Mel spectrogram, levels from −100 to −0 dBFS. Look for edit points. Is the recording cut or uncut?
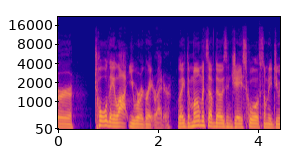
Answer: uncut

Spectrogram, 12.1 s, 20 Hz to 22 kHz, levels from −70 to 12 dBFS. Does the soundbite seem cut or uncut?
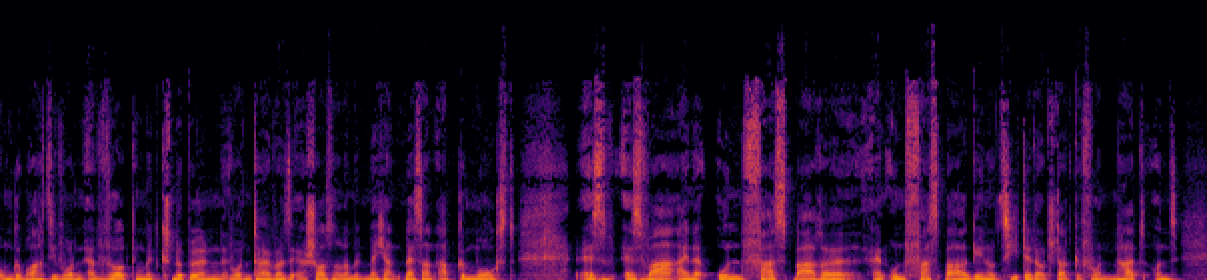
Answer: cut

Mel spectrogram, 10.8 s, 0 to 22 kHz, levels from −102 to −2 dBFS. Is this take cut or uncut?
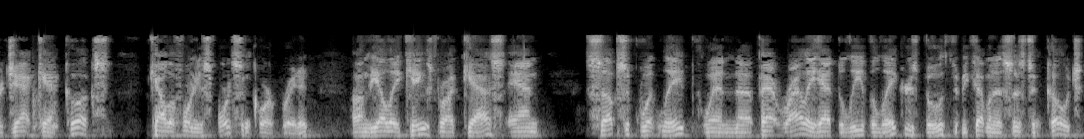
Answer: uncut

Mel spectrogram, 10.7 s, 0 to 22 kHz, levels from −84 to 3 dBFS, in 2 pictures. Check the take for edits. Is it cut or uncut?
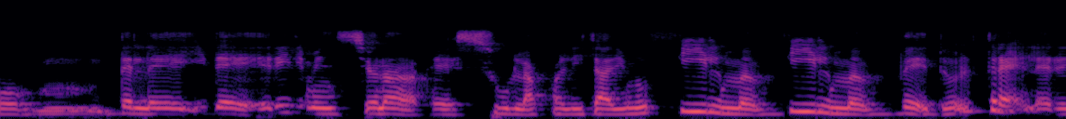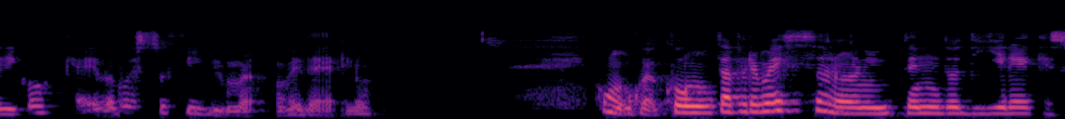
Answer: cut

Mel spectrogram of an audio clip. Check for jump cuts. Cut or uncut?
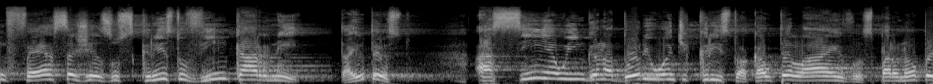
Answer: cut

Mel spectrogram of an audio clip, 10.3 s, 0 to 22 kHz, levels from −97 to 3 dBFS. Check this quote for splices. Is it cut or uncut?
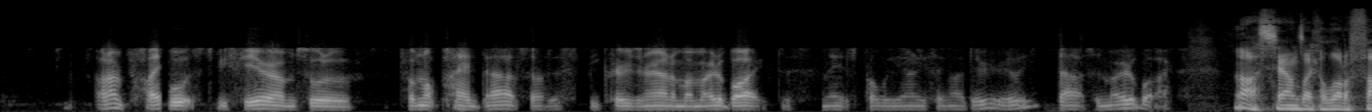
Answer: cut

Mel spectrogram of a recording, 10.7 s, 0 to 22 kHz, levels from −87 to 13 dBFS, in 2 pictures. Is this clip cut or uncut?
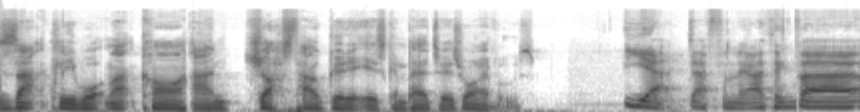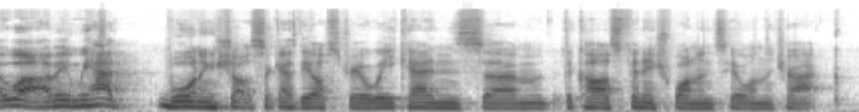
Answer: cut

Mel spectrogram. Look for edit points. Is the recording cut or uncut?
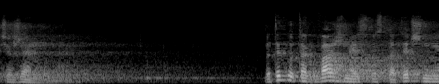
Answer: uncut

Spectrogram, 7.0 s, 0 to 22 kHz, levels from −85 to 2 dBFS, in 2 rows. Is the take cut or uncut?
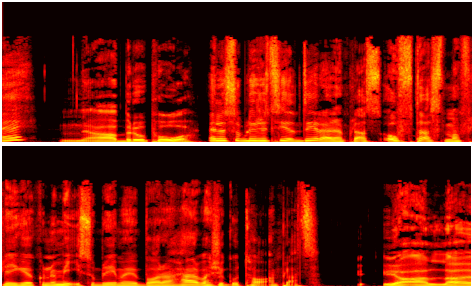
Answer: uncut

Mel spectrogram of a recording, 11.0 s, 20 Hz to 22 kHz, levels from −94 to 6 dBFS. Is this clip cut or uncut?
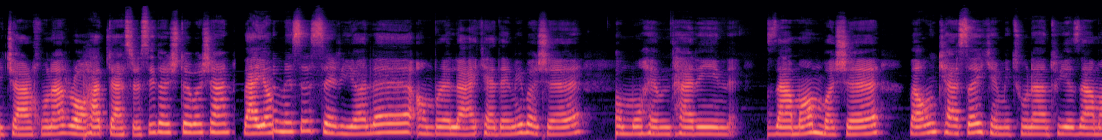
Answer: cut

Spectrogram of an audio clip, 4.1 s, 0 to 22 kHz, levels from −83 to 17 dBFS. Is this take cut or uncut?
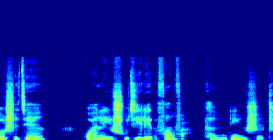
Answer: uncut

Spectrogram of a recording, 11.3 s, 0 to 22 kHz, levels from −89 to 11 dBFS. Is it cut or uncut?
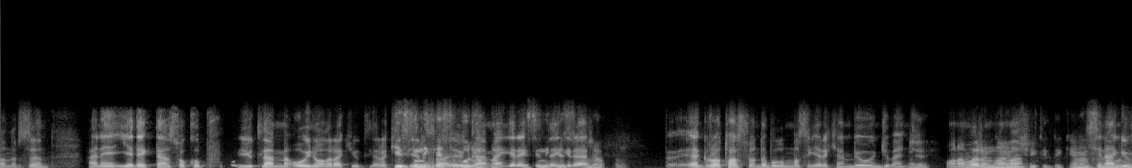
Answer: cut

